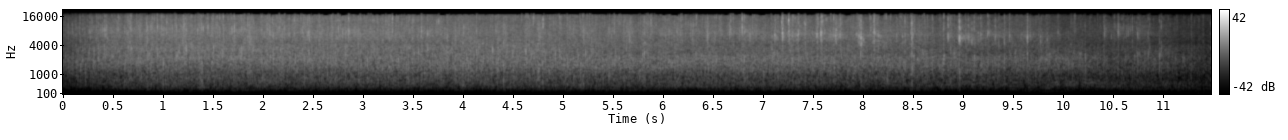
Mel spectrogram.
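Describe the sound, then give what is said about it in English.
A couple of recorded audience-clapping sounds, processed with effects for a song intro: a large audience claps steadily in a dense, continuous wash of applause that holds level for most of the stretch, then begins to taper off slightly at the end. No one speaks. “I found a couple of different sounds of audiences clapping and just affected them appropriately to fit in here.”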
